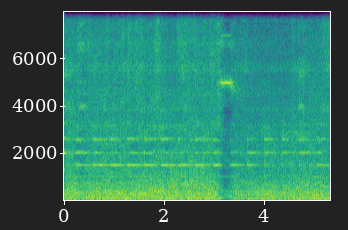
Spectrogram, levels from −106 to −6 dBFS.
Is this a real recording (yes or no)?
no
